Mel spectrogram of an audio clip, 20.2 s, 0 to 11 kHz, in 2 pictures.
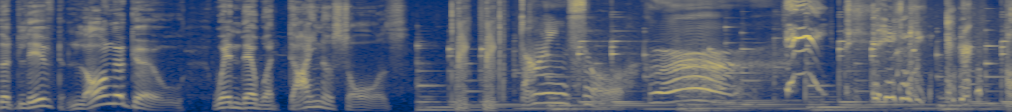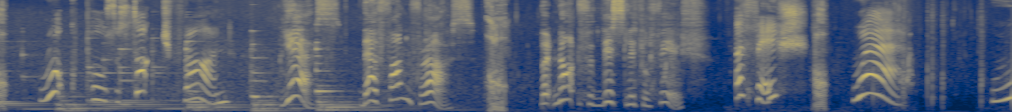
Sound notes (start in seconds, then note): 4.5 oinks; 6.9 roars; 8.3 both giggle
